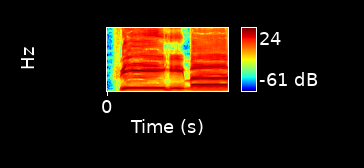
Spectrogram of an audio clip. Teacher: Mad thabi'i panjangnya dua harakat lafal fi dan ma harus sama tidak boleh dibedakan ya kesalahan yang sering terjadi dalam baca mad thabi'i itu yaitu beda-beda mad thabiinya ada yang dua ada yang lebih harusnya sama.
